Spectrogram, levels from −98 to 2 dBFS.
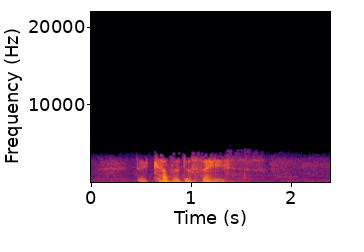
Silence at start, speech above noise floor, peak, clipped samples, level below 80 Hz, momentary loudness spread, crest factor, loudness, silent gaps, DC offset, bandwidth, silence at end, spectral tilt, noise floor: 0.1 s; 25 dB; -8 dBFS; under 0.1%; -60 dBFS; 22 LU; 22 dB; -27 LUFS; none; under 0.1%; 4.3 kHz; 0.4 s; -10.5 dB/octave; -52 dBFS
